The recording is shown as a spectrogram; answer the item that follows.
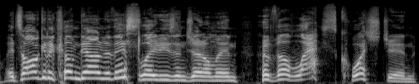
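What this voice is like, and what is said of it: Game show host voice. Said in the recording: “That's the first game show voice that you've actually had perfect.”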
